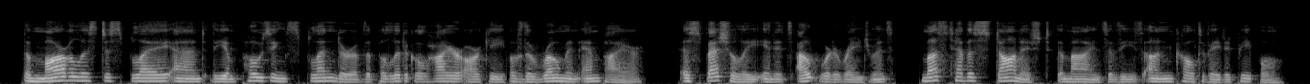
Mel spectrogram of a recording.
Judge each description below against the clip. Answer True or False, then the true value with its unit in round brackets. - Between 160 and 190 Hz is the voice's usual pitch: False (135 Hz)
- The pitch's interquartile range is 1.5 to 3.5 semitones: False (4.0 semitones)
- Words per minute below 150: True (135 wpm)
